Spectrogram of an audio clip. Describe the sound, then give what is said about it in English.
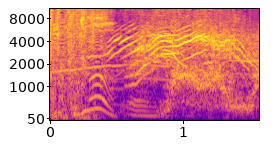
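A clingy cat that doesn't like being excluded meows loudly, a rising-and-falling yowl followed by strained, wavering cries that stretch on for over a second. “even a clingy cat, just a cat who just doesn't like being excluded.”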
